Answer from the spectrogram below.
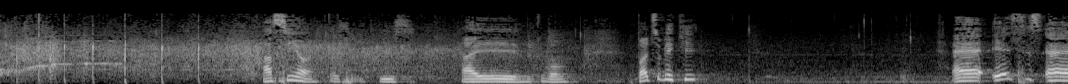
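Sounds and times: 
audience applause: 0:00.0 - 0:06.1
speech: 0:02.6 - 0:07.1, 0:09.5 - 0:10.6.

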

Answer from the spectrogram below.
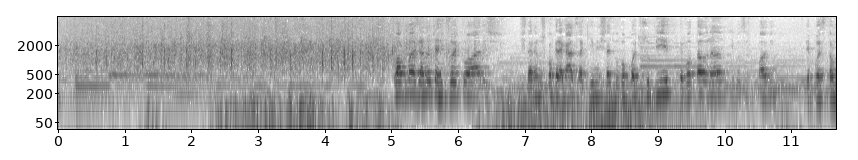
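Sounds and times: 
audience applauding loudly: 0:00.0 - 0:06.6
speech: 0:05.0 - 0:11.6.

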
